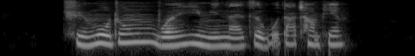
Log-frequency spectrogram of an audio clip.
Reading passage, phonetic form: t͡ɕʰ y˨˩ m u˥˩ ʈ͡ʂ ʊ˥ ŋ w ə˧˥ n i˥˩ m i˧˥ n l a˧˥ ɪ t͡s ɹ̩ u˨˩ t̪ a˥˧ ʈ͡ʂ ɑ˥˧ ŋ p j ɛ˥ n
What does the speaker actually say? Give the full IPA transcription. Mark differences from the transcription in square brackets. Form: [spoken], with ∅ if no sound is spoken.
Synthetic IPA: t͡ɕʰ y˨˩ m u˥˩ ʈ͡ʂ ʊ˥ ŋ w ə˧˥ n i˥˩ m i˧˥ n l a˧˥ ɪ t͡s ɹ̩ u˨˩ t̪ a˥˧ [ʈ͡ʂʰ] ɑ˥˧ ŋ [pʰ] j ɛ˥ n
